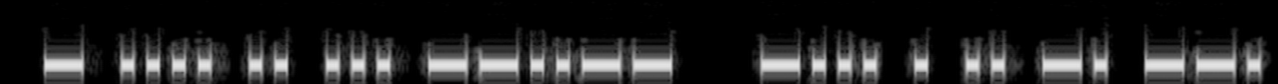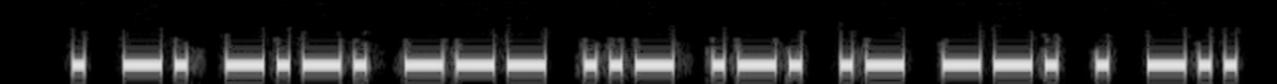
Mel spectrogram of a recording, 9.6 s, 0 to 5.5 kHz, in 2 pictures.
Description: Morse code, heard as a keyed tone, about 25 wpm, 600 Hz. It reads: THIS, BEING ENCOURAGED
